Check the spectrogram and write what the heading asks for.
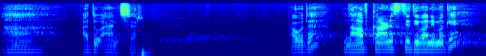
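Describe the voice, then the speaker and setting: A man's voice: on the high side, slow pace, a little mellow, slight background noise. A man preaching a sermon to a congregation, constantly asking them rhetorical questions. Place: large hall before a congregation. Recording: long hall reverb.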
